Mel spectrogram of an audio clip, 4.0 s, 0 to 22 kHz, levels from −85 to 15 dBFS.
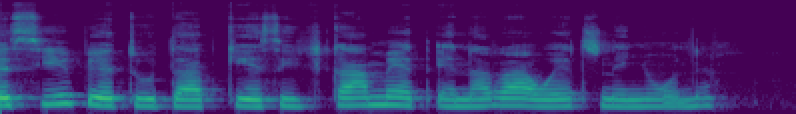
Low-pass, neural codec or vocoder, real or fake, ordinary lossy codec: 19.8 kHz; none; real; none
